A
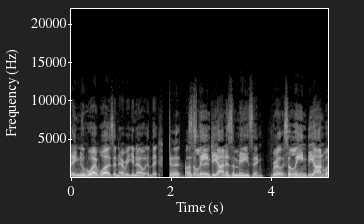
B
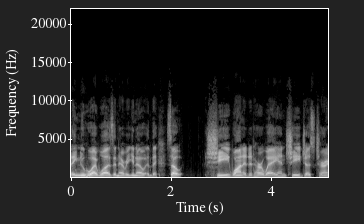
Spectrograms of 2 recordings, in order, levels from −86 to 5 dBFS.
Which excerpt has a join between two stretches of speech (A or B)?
B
